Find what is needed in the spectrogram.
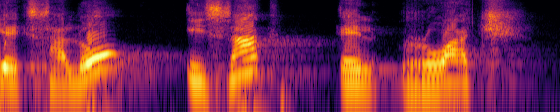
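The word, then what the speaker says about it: רוח: y exhaló Isaac el Roach así como suena se pronuncia la c en hebreo como J ruaj se le só y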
